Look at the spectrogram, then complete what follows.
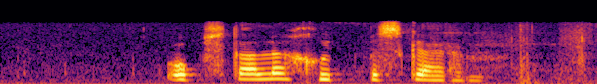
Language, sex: Afrikaans, female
